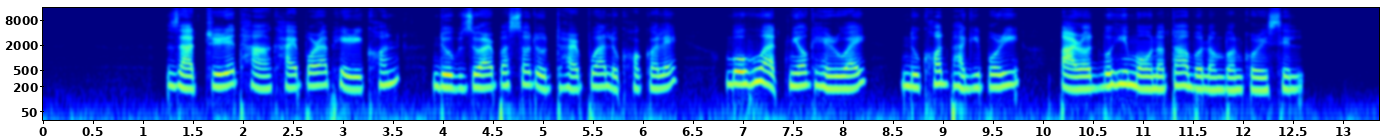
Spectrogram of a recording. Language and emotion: Assamese, sad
